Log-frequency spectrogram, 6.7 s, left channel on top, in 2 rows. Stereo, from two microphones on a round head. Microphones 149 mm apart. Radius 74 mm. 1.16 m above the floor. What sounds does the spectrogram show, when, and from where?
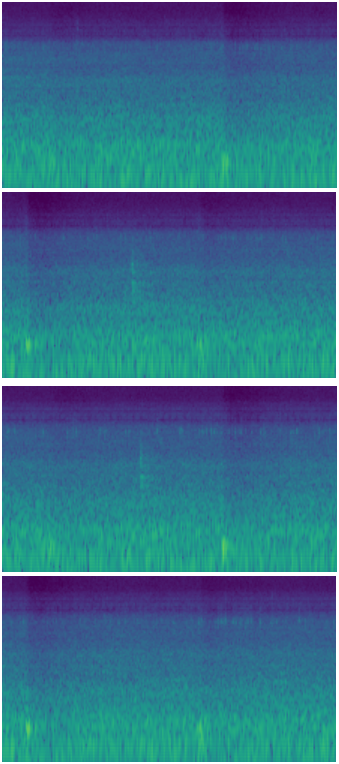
0.4 s a whoosh: 55° left (ahead or behind), 3.5 m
